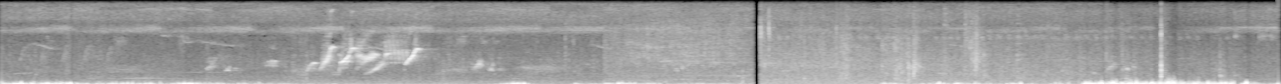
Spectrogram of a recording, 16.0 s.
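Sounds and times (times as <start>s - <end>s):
bird chirping: 0.3s - 7.6s.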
